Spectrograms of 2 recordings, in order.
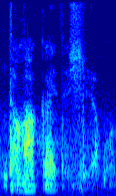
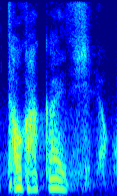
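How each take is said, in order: First: Breathy whispered repeat; whispered prayer phrase, no voice. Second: Quietly, almost to himself; hushed prayerful murmur; soft murmur. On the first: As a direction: drop it to a bare whisper. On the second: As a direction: let the words sink low and soft. Soft repeated prayer phrase. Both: Acted.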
